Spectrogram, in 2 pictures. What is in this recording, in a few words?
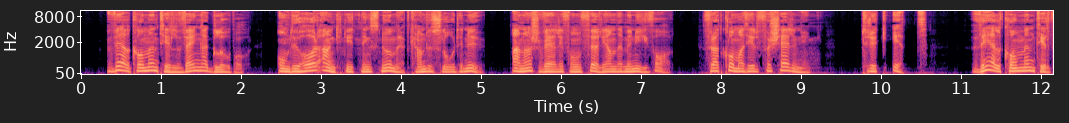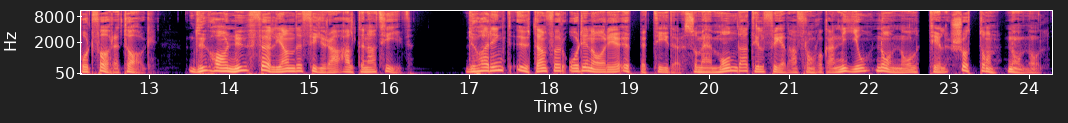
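Telephony Swedish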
